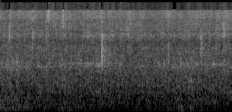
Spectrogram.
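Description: Heavy rain falls in a dense, even, quiet hiss with occasional faint drop patter, steady and distant throughout, with no voices.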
